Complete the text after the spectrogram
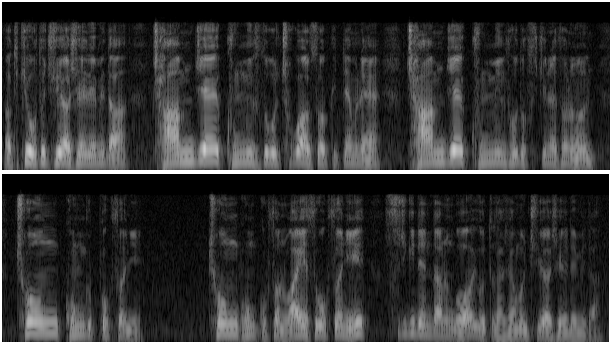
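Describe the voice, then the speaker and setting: A man's voice: on the high side, expressive, fast talker, darkish tone, no echo. A man giving an explanatory economics lecture in a didactic way, putting questions to students and repeating key phrases for emphasis. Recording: dull, lo-fi lecture audio.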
